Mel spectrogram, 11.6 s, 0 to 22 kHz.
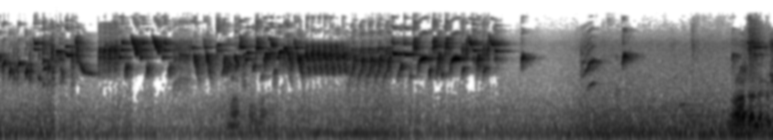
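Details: European goldfinch singing in a bird shop, 21 June 2015: a long, fast, liquid twittering run of high tinkling notes for about eight seconds, then scattered short chirps and a final burst.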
